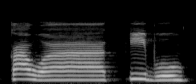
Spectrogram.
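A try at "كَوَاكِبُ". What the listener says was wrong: দম ছেড়ে যাচ্ছে, আবার দম রাখেন। কাওয়াকিবু।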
